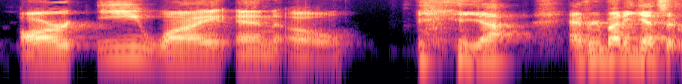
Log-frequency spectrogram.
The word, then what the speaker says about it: Reyno: Please welcome FLA's Breakout Fighter of 2023, Sam Reyno. I appreciate the introduction. There it is. And Sam, for those listening on audio only, you are at Sam _Reyno on Instagram, but it is Reyno.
